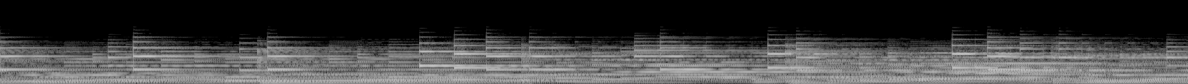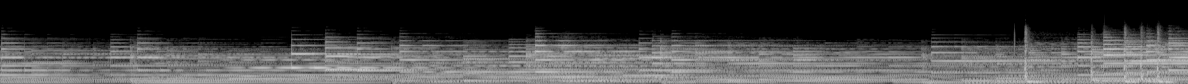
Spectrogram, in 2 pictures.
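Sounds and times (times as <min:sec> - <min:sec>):
sad piano: 0:00.0 - 0:23.7.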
